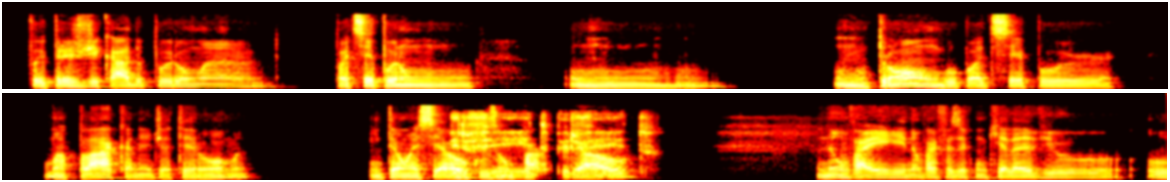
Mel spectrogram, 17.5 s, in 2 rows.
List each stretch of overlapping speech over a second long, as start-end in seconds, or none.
12.1-13.5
